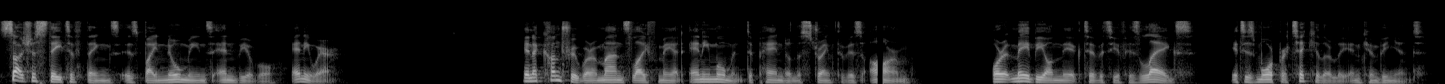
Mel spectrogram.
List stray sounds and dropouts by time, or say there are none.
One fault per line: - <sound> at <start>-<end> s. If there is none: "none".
- dropout at 8.8-8.8 s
